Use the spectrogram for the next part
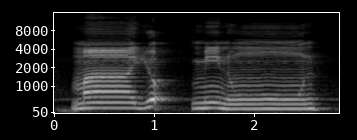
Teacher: واو خالی ہے، جزم کی حرکت حمزہ پر ہے، جھٹکے کے ساتھ پڑھا جائے گا · واو ساکن سے پہلے پیش واو مدہ بن رہی ہے، ایک الف کی مقدار کھینچ کر پڑھا جائے گا۔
